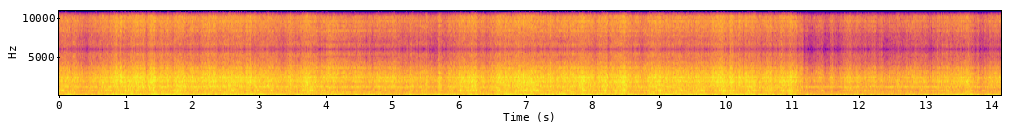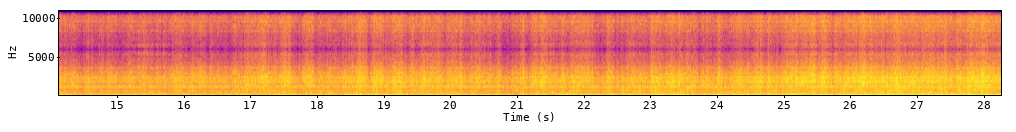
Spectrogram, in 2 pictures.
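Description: Steady wind rush on a camera riding on a Yamaha WR125 motorcycle at road speed, with the bike's engine running underneath; the wind noise eases a little about eleven seconds in.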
